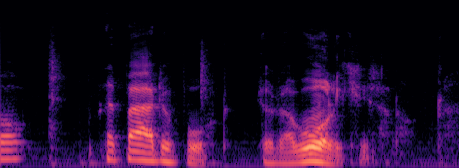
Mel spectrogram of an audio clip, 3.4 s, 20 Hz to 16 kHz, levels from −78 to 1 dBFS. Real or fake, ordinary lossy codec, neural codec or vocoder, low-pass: real; AAC, 96 kbps; none; 14.4 kHz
